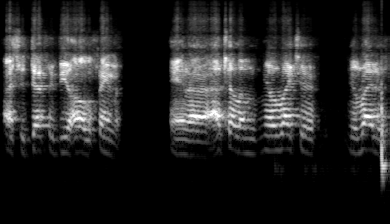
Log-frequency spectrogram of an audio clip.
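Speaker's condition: Parkinson's disease; left knee replaced, rehabilitation after replacement; symptoms vary day to day, some days legs feel good

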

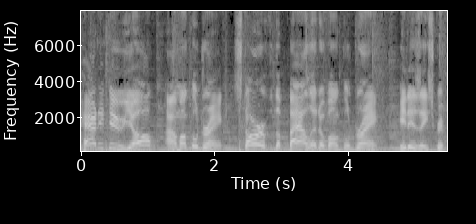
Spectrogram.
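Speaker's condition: No condition

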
